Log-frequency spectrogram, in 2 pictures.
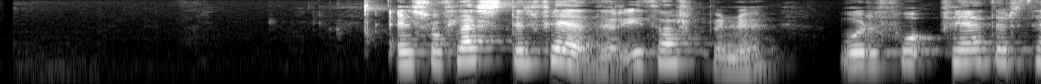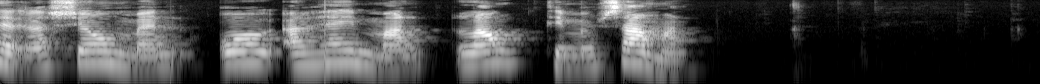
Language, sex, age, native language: Icelandic, female, 50-59, Icelandic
